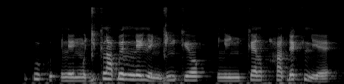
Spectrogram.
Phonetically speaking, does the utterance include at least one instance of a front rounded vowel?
no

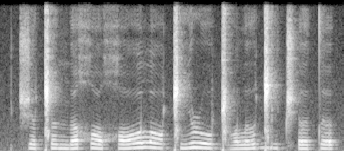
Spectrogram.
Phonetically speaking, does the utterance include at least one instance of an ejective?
yes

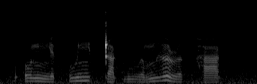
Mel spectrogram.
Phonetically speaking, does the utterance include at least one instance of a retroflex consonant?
yes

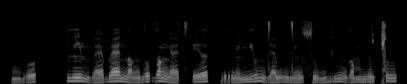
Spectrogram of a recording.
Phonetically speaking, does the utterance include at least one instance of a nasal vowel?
yes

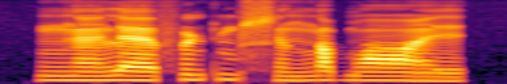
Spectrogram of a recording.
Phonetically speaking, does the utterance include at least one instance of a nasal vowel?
yes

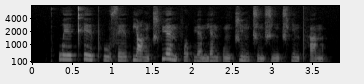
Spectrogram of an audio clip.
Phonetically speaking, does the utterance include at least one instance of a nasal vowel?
no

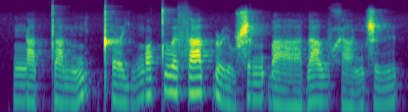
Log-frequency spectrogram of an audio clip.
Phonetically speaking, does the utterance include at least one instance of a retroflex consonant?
yes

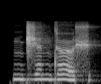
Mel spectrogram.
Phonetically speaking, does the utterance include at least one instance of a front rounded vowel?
yes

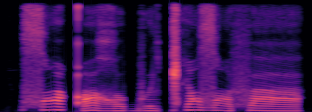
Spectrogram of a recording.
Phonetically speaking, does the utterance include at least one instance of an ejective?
yes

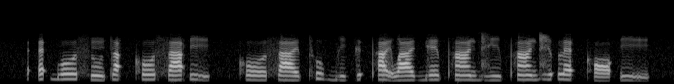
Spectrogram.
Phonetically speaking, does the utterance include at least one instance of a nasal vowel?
yes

